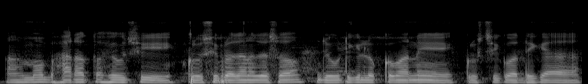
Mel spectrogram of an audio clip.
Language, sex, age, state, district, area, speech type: Odia, male, 60+, Odisha, Kendujhar, urban, spontaneous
